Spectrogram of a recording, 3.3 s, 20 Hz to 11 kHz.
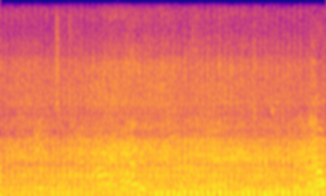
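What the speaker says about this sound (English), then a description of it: "please focus your attention on the UH-60 landing at Show Center" Loud, steady rotor and engine roar of a UH-60 Black Hawk helicopter landing close by at an airshow, with a broad whooshing wash and a faint voice underneath.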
